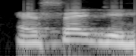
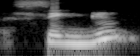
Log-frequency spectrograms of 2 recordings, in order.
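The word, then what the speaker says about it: sigh: Si G H it's not sig or sig it's si just si gh h is silent and t a g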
